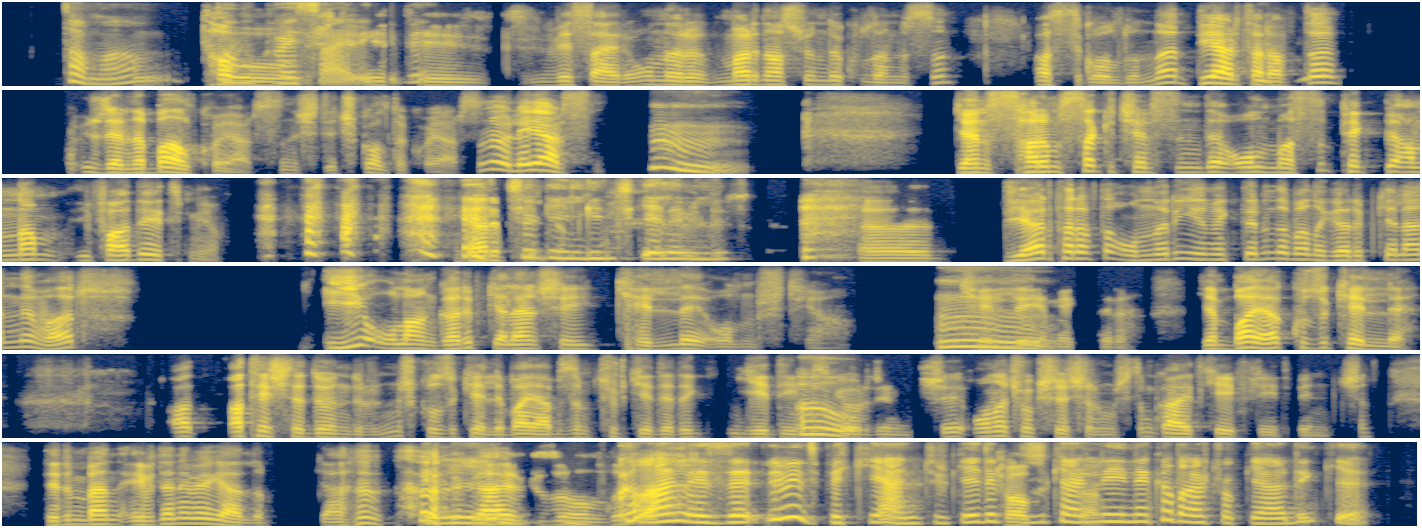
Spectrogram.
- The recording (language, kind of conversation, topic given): Turkish, podcast, Aile tariflerini yeni nesle nasıl aktarırsın, buna bir örnek verebilir misin?
- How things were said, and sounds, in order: chuckle; laughing while speaking: "Evet, çok ilginç gelebilir"; other background noise; chuckle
